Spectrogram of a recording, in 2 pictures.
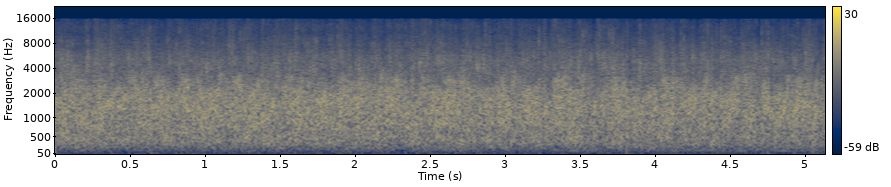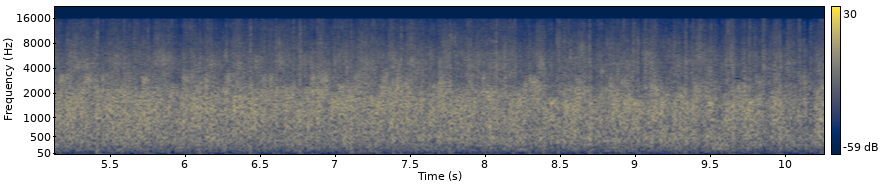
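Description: Audience applauding: a roomful of people clapping steadily, easing off near the end.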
